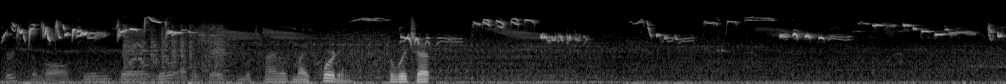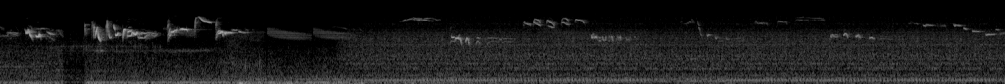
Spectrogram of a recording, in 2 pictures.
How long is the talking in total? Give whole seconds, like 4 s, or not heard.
4 s.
